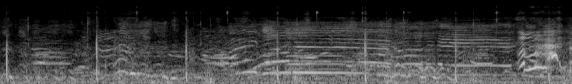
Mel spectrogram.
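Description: Many feet thump on the ground as children land from jumps.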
